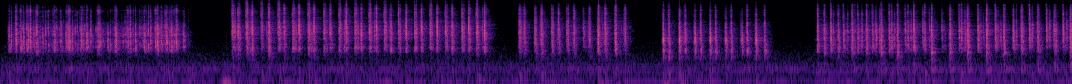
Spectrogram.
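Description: Rapid clacky keystrokes typed on a mechanical keyboard in several bursts with short pauses, close and steady.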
